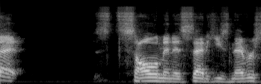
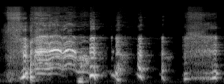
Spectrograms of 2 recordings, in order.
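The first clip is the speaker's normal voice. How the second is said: loud laugh; 4 dB louder than usual. Real, not acted. Host laughs at the scene.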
